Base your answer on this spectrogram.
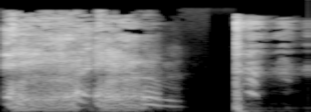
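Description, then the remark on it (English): A person clears their throat roughly and coughs for about a second, then after a brief silence lets out one more sharp, loud cough. “she needs a cough button over there.”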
